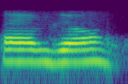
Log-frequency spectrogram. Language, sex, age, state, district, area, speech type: Maithili, female, 30-45, Bihar, Araria, rural, conversation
